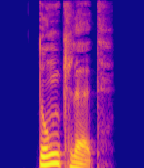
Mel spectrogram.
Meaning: second-person plural subjunctive I of dunkeln
- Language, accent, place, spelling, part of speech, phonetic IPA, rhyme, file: German, Germany, Berlin, dunklet, verb, [ˈdʊŋklət], -ʊŋklət, De-dunklet.ogg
